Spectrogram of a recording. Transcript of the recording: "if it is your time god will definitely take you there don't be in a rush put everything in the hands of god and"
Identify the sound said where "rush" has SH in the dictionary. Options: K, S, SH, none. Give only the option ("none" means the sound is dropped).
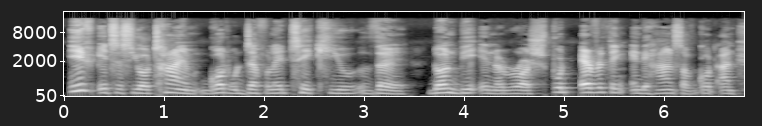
SH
